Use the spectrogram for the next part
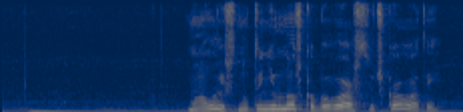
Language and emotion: Russian, positive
